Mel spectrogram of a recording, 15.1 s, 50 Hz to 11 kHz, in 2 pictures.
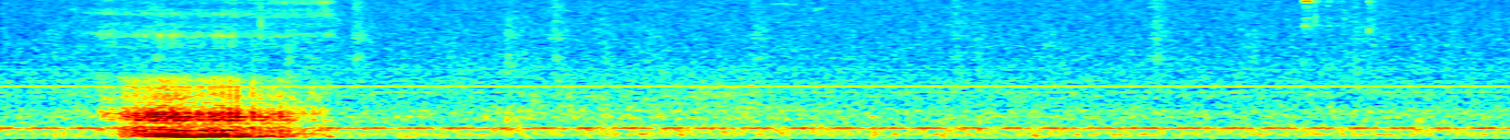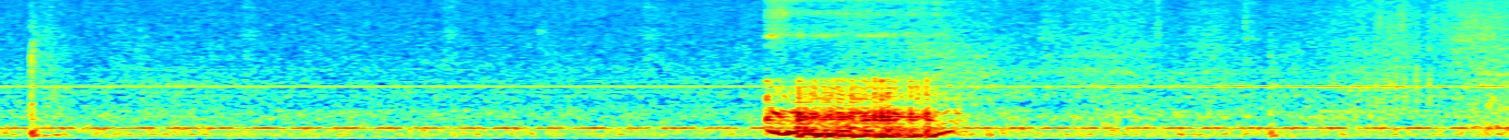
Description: Pugsley an 11yr old pug snoring while wearing her pug socks (to get traction when she walks due to arthritis.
